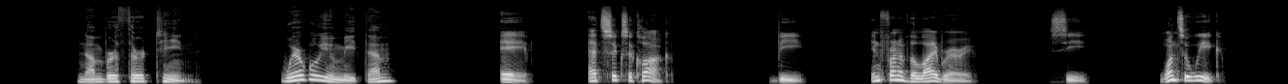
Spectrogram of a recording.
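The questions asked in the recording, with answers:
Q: Where will you meet them?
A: B: In front of the library.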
